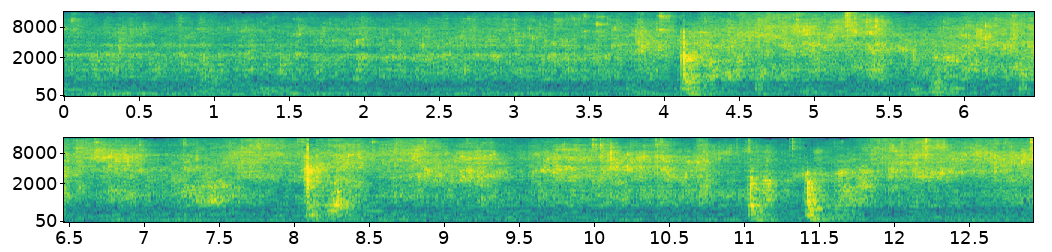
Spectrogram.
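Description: Sev and tomato curry sizzling in a nonstick kadai while a wooden spatula stirs it, with a few sharp clicks of the spatula against the pan, the first about four seconds in.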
